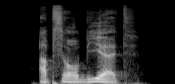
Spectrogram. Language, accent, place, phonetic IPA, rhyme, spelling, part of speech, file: German, Germany, Berlin, [apzɔʁˈbiːɐ̯t], -iːɐ̯t, absorbiert, verb, De-absorbiert.ogg
- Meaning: 1. past participle of absorbieren 2. inflection of absorbieren: third-person singular present 3. inflection of absorbieren: second-person plural present 4. inflection of absorbieren: plural imperative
